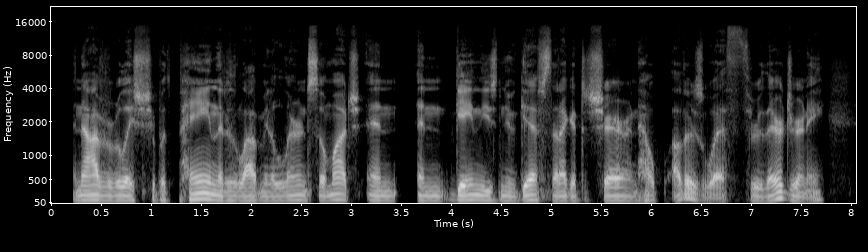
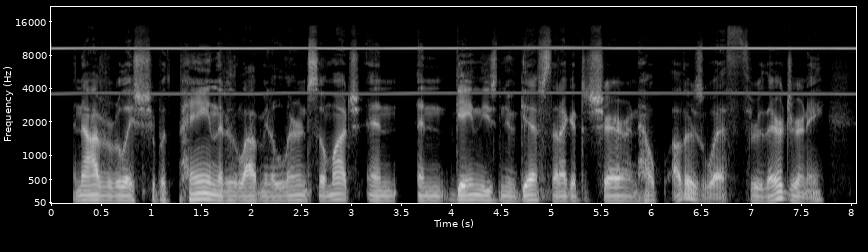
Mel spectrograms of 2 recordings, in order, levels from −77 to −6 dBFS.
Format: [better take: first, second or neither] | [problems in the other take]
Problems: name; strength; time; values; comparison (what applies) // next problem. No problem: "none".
first | high-pitched whine; loud; throughout; 9 kHz, 5 dB below the speech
